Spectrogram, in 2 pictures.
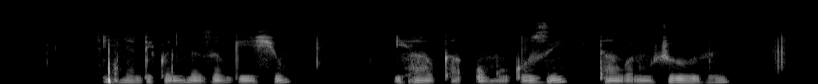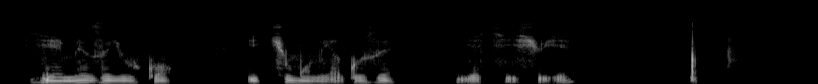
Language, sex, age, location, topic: Kinyarwanda, male, 18-24, Kigali, finance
